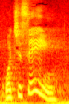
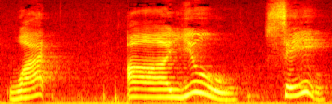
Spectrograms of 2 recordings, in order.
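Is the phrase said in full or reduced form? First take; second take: reduced; full. First: The word are is dropped in quick speech. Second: Every word is said fully, including are. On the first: This is the fluent, casual spoken way. "if you can speak fluently English, then you are going to say" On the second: This is the formal, written way. "Ini adalah dalam formal"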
